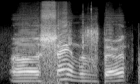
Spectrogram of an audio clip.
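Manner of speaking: loud radio call-out. Acted. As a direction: call the unit over the net. Leader on radio.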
